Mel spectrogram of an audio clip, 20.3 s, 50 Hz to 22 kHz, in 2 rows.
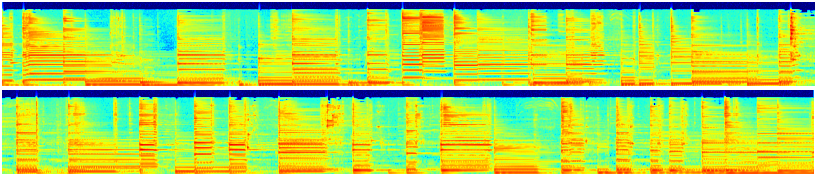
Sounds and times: Acoustic guitar: 0.0 - 20.3.

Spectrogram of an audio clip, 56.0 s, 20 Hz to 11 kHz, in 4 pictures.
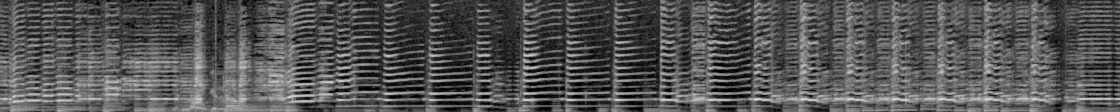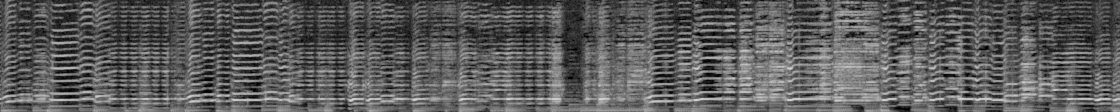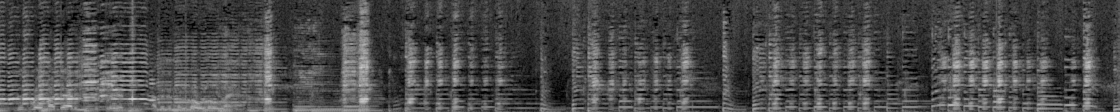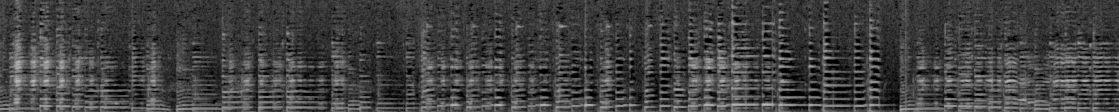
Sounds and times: Blues: 0.0 - 55.9
Ukulele: 0.0 - 55.9.

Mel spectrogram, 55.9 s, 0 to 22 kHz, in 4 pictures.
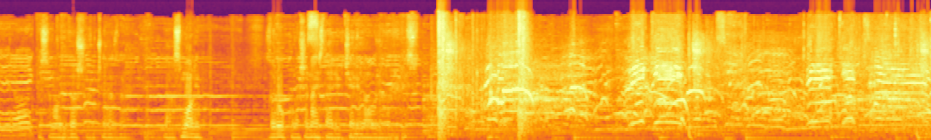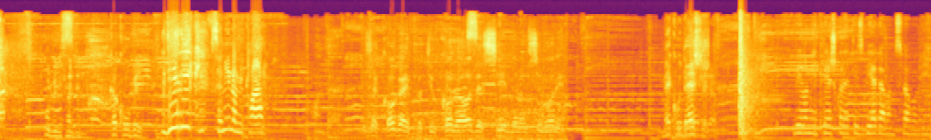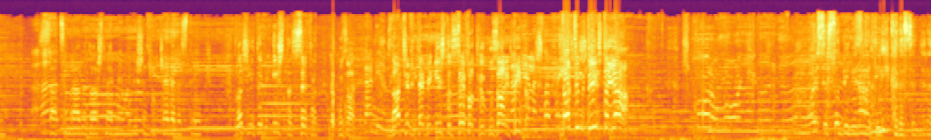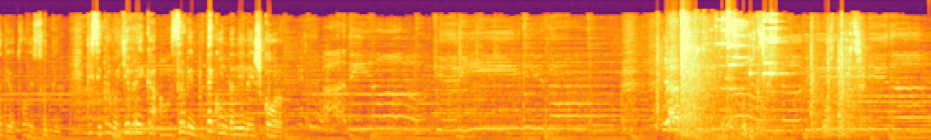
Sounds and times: Music: 0.0 - 55.8.

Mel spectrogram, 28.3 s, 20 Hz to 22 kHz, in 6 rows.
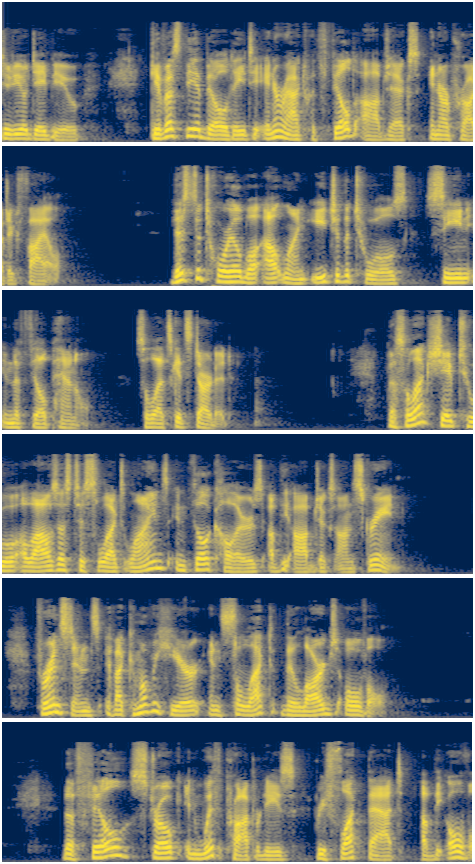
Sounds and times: Speech: 0.0 - 5.4, 6.4 - 11.8, 13.1 - 18.2, 19.0 - 22.8, 24.1 - 28.2.

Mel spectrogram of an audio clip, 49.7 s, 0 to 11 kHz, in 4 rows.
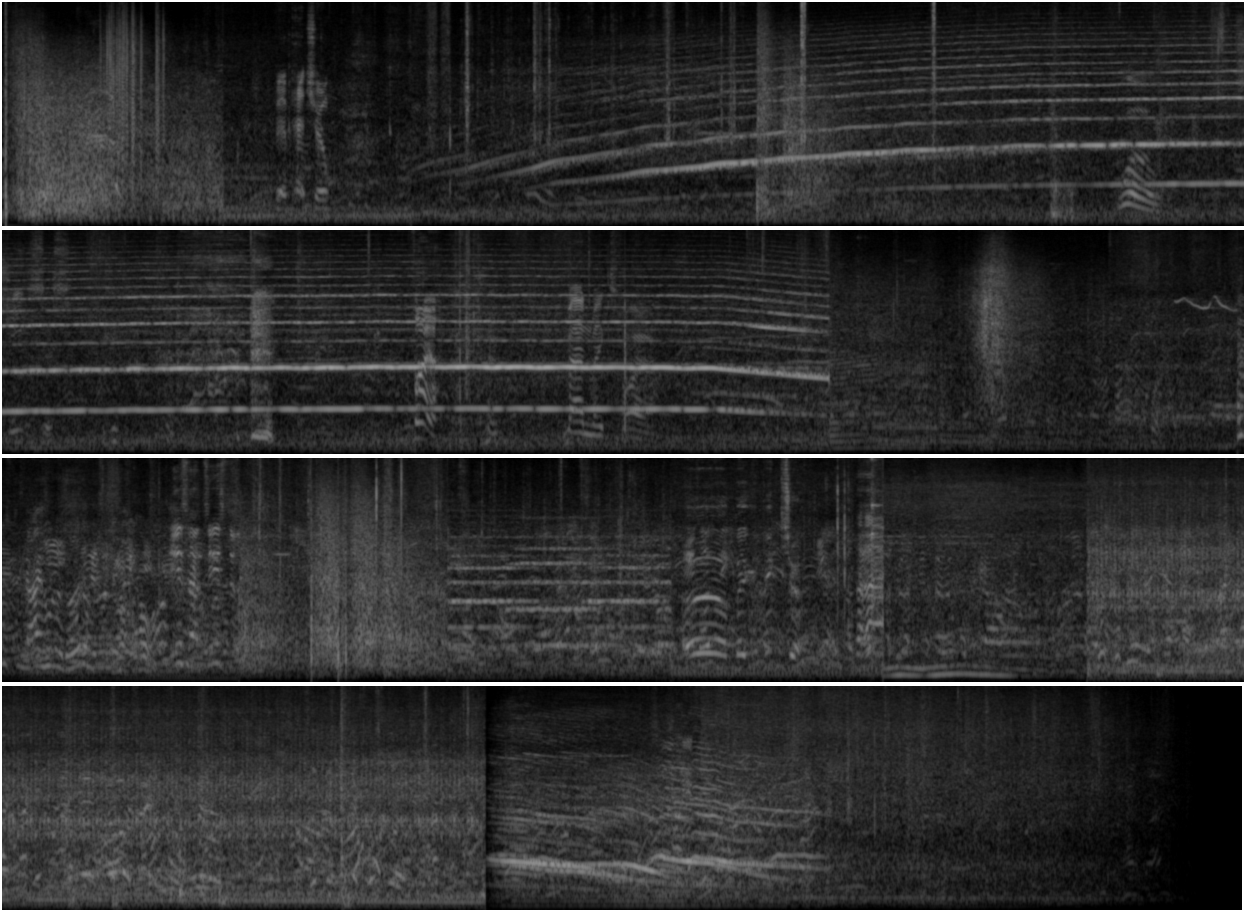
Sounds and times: Outside, urban or manmade: 0.0 - 49.4
Car: 20.0 - 24.2, 31.0 - 42.1, 43.0 - 49.2
Speech: 29.4 - 42.1.

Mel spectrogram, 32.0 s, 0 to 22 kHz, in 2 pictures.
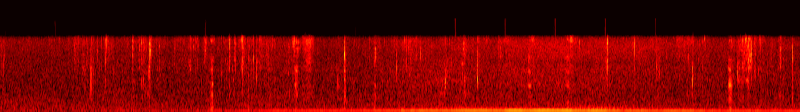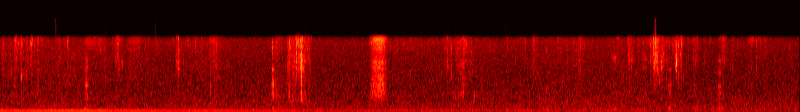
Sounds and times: Oink: 3.8 - 12.2, 13.0 - 18.8, 21.4 - 22.2, 26.6 - 31.1.

